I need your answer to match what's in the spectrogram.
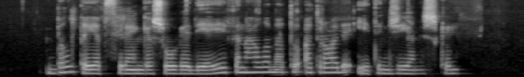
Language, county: Lithuanian, Klaipėda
